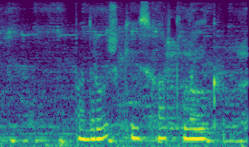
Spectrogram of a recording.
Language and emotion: Russian, neutral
